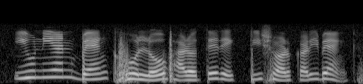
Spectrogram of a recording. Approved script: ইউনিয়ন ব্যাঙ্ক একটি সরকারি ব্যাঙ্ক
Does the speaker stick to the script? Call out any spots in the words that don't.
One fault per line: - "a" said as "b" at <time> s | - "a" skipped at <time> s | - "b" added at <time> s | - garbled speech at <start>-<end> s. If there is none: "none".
- "হল ভারতের" added at 1.2 s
